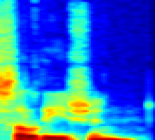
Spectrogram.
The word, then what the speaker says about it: Silesian: And you have Silesian roots. Am I saying that right? Silesian? – Silesian, yeah.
